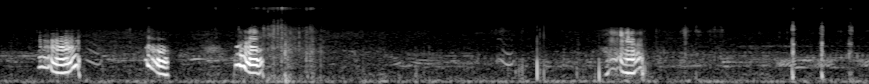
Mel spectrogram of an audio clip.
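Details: Dakhni teetar, a francolin, giving four loud, looping, nasal calls spaced about a second apart, with a short pause before the last; faint clicks and a quiet voice follow in a still background.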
